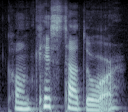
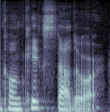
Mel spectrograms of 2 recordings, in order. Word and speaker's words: conquistador: 只是那个 conquistador, 我一直很想要念成西语的那个发音 conquistador, 好像那个英语的发音，那个应该是在 Q 上面 conquistador.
